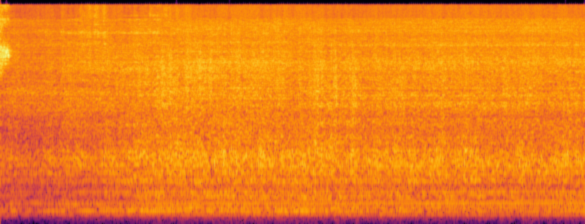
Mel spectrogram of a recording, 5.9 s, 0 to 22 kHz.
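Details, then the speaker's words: Logosol PH260 planer/moulder running, right-side lead cutter head: loud steady high whir with a gritty growl and faint pulsing; head bearings shot, likely undersized for the load. "that's bearings that's what that is too heavier load on too much of a toy bearing the bearings are shot in the lead head which is the right side"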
